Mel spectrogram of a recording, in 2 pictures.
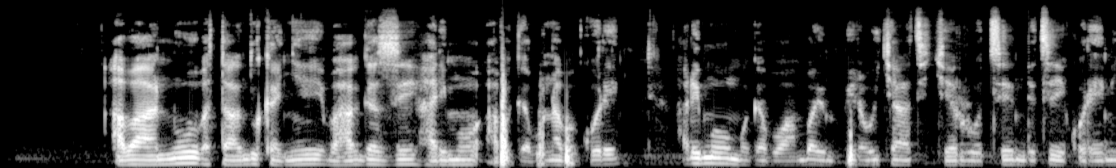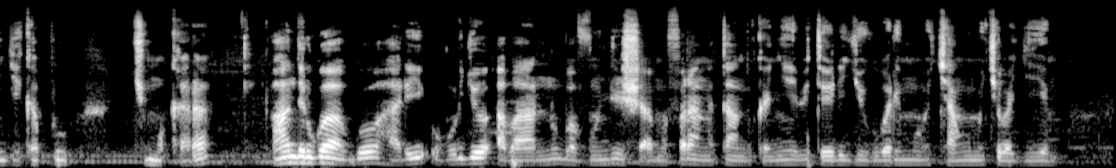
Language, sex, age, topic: Kinyarwanda, male, 18-24, finance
